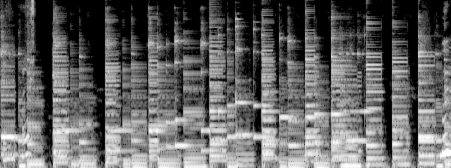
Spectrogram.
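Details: Plucked acoustic guitar and piano music plays in steady phrases with brief pauses, and no animal voice can be heard.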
